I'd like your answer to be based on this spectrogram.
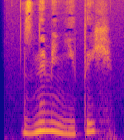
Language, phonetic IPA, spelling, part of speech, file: Russian, [znəmʲɪˈnʲitɨj], знаменитый, adjective, Ru-знаменитый.ogg
- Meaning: famous, renowned, celebrated, noted, notorious, distinguished, eminent, illustrious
